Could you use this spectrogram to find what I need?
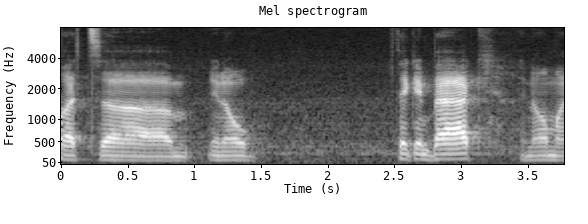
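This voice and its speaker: Heard on a very clean recording with a silent background, a man talks in a bright, sharp tone with fairly even intonation. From Quebec, Canada. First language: French. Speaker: pro football player. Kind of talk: press conference interview. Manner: halting.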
